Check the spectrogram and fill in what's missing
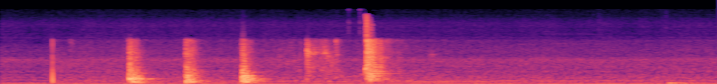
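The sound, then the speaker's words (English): Heavy pounding on a door: about five loud, booming thuds in an uneven burst, then a couple of fainter knocks, over a low background rumble with no voices. “Beating on my door like this.”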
